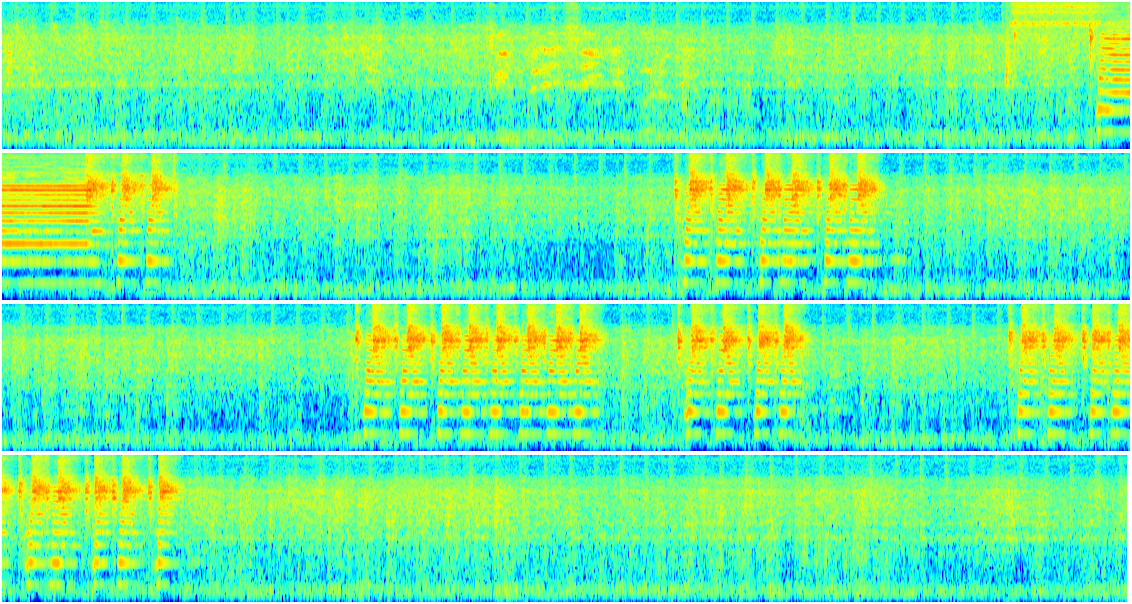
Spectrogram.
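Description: Horn of a moving passenger train heard from inside the cab, sounded in five blasts, the fourth one short, over the steady running noise of the train on the rails.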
